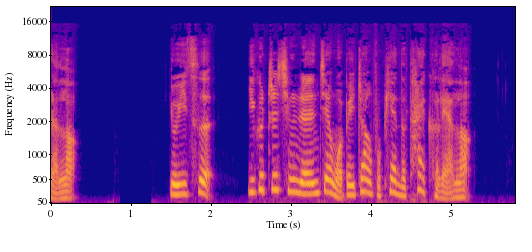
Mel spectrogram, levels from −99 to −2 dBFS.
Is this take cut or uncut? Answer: uncut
